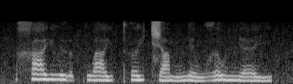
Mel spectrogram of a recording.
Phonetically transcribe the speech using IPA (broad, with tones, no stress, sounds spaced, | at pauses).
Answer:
x a˧ j l ɨ̰˧˨ ə̯ k w a˨˩ j t̪ʰ ə˨˦ j t͡ɕ a˨˩ m ŋ e˧˩ w ɣ ə˧ w ɲ ɛ˨˩ j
